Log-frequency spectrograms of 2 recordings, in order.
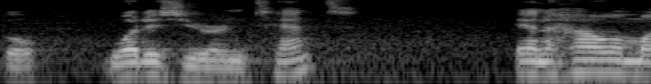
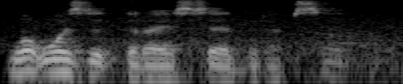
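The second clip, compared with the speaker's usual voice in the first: much softer, gentle and calming; 3 semitones lower, 8 dB quieter than usual. Shown as a demonstration. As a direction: lower your voice to settle him down. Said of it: "you might say".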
